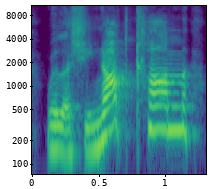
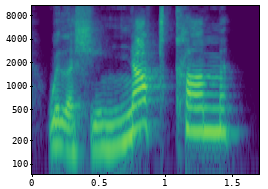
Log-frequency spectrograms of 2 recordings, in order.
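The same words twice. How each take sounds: First: Higher, louder, stress on not; anxious question, not punched; tearful and angry. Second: Slow, higher, come drawn out; slow fretful repeat, come stressed; tearful and angry. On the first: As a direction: lean on not in anguish. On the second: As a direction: drag the question out in anguish. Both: Retold or imitated. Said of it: "Tearfully, but also angrily".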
